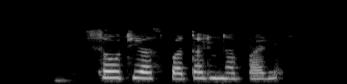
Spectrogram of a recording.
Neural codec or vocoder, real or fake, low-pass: none; real; 5.4 kHz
